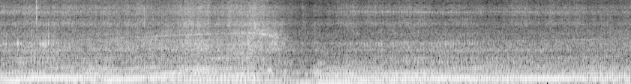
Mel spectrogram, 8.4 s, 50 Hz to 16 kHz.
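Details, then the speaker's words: 1967 VW Bug after fuel-leak repairs, recorded from inside the car while driving, following some 70 miles of street and freeway driving; pulls smoothly through the revs, eases off at a gear change, climbs again with no stumble: normal running. "okay the car seat has been running pretty good"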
